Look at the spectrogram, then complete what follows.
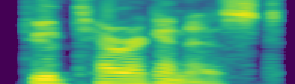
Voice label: "Deuteragonist", American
